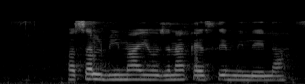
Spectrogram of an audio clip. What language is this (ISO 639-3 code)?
bho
